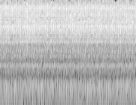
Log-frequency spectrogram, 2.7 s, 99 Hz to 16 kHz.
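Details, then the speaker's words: Yamaha Fazer FZS 600, 29,000 miles, off the road since 2006, oil just topped up, throttle not yet connected: busy, steady idle with light, fast ticking over the note; owner expects it to quiet once the oil circulates. "And then I think it does sound quite loud, but that oil needs to circulate."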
